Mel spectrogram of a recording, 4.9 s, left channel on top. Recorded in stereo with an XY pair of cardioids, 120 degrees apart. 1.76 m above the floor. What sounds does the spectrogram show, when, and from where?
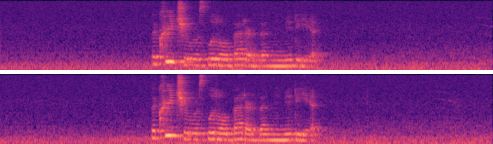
1.5 s a woman speaking: 40° right, 0.8 m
